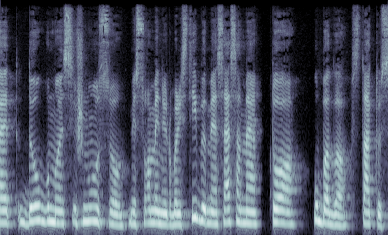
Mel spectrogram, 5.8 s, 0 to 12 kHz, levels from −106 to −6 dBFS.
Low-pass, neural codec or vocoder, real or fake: 10.8 kHz; codec, 24 kHz, 0.9 kbps, WavTokenizer, medium speech release version 1; fake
